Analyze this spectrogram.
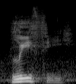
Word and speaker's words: Lethe: Wait, how do you pronounce the river? Mike. Lethe.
